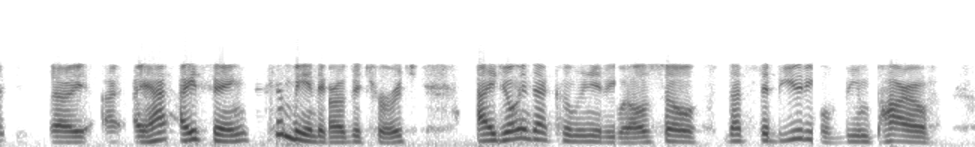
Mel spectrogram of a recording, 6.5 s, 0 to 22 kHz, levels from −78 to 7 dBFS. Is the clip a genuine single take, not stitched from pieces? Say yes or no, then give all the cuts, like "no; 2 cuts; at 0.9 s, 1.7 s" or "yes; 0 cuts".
no; 6 cuts; at 1.8 s, 2.2 s, 3.3 s, 4.1 s, 4.7 s, 5.4 s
